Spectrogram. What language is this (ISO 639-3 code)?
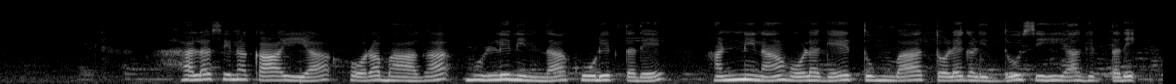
kan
